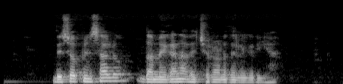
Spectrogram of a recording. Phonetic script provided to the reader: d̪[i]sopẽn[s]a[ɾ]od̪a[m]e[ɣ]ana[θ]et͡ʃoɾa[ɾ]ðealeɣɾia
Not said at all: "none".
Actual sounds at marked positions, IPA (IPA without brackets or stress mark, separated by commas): e, s, l, m, ɣ, ð, ɾ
